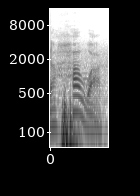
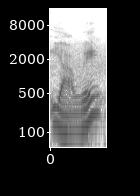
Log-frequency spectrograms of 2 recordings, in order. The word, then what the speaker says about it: Yahawa: Ang pangalan ng Ama ay Yahawa. Hindi Yahwe, hindi Jehova, hindi Ahaya, hindi Yahova at lalong hindi Jesus Christ.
